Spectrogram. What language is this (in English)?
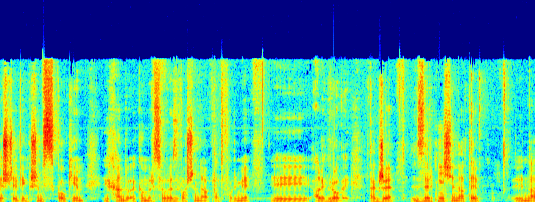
Polish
